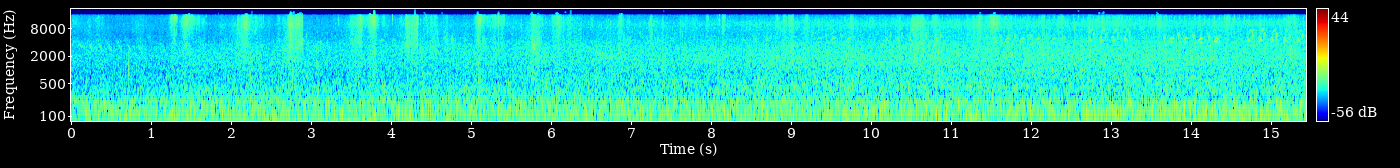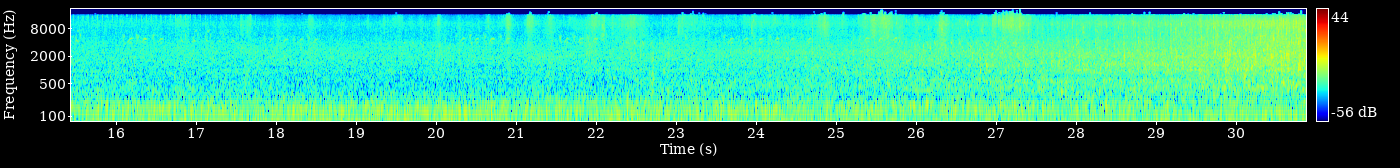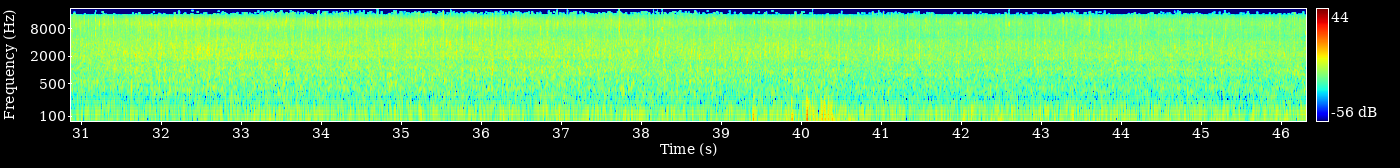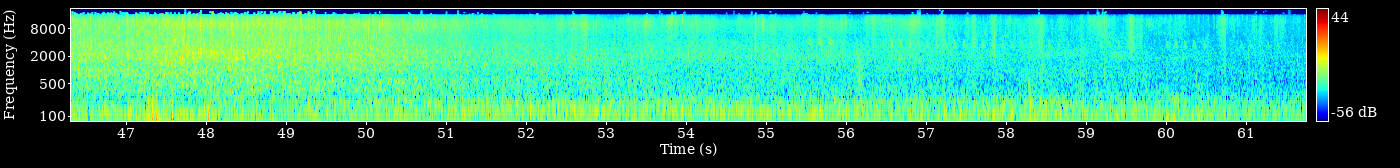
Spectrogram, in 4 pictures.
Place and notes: Wiese und Bach auf der Alp, wenig Wind, Wetter durchzogen mit blauem Himmel, Mond erscheint so langsam
Wiler (Lötschen), Schweiz, 8 July, 18:33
